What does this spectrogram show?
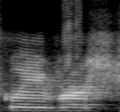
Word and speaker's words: Glaive Rush: Yes, Glaive Rush.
